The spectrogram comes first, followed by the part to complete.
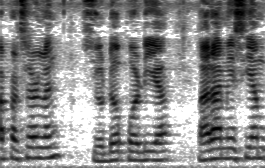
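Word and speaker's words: pseudopodia: तो अमीबा का प्रचलन अंग है कूटपाद, इसको अंग्रेजी में स्यूडोपोडिया कहते हैं, यहाँ पी साइलेंट है, स्यूडोपोडिया।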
